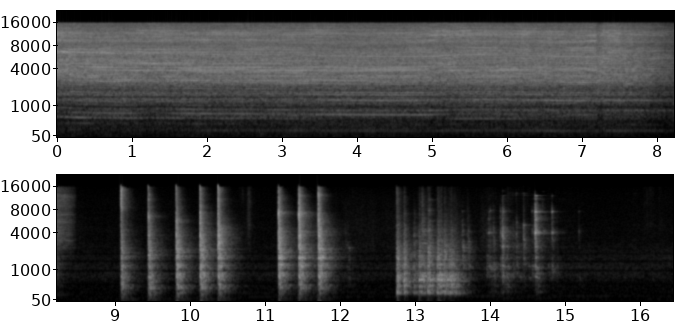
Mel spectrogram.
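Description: Angle grinder cutting eighth-inch steel plate, running steadily with a whine and then stopping about eight seconds in. Then a ball-peen hammer strikes metal held in a bench vise, about nine sharp blows over three seconds, bending the cut tabs over. A brief quick clatter and a few lighter taps follow.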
